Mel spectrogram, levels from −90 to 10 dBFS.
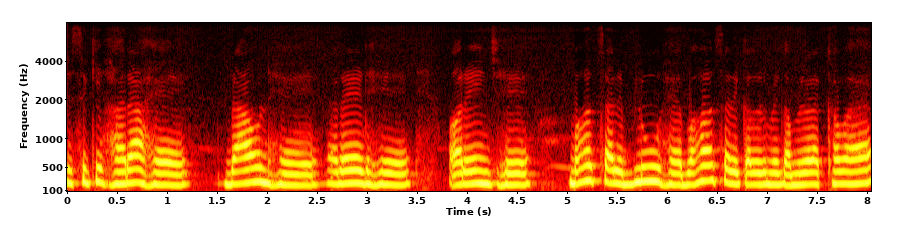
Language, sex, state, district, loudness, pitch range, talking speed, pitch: Hindi, female, Punjab, Pathankot, -11 LUFS, 200-225 Hz, 165 wpm, 210 Hz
